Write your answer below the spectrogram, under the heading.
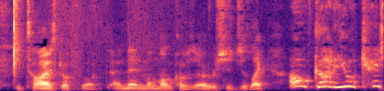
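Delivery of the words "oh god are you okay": very high, pitched-way-up shouting. After a bike crash, speaker acts out mum rushing over, retelling her shouting. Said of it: "She's shouting".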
